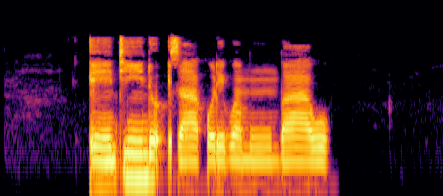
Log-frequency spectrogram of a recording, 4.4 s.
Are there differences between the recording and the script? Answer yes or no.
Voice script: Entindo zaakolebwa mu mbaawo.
no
